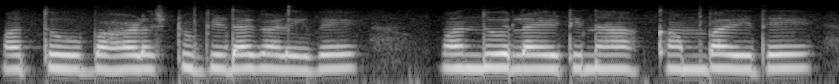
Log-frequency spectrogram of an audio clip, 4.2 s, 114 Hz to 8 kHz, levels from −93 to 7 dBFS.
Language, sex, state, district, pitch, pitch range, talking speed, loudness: Kannada, female, Karnataka, Bidar, 255 Hz, 245-255 Hz, 100 wpm, -15 LUFS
